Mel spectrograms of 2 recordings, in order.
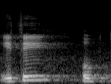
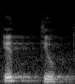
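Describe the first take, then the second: First: The two words are said separately. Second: The two words merge into one word. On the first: "संधि मालूम हो तो आप ऐसे भी बोल सकते हो" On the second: "मिला के भी बोल सकते हैं"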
